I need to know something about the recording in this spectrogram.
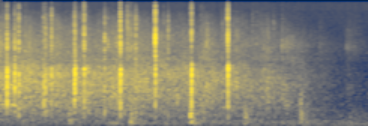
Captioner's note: applause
